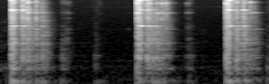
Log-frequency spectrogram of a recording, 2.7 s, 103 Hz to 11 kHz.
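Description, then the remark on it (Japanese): Two small wooden violin soundposts dropped together onto a hard surface, giving three sharp, bright clacks with brief ringing tails, spaced about a second apart, loud with quiet between. “2個一緒に落としたらどうなるんだろう”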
